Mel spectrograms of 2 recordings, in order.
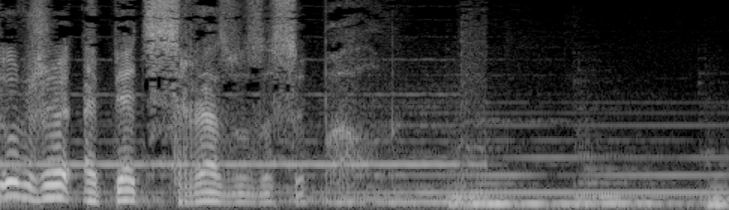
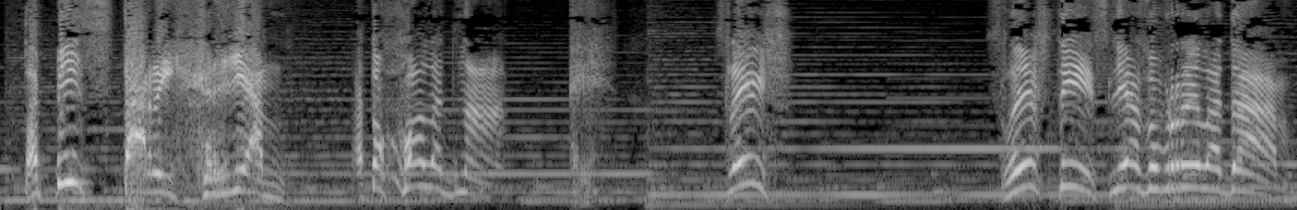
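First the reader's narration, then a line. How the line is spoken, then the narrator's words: Shouting, just woken. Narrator (Russian): временами засыпал и, просыпаясь, кричал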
